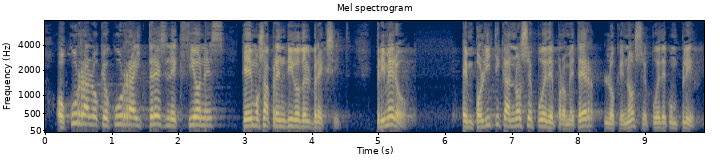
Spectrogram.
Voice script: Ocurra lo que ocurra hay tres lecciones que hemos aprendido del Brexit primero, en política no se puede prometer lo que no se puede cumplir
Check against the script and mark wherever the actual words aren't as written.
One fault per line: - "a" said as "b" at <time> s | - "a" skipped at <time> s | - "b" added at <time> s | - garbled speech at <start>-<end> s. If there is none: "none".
none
